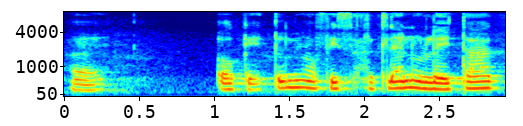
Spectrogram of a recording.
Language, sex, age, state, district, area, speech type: Goan Konkani, female, 18-30, Goa, Salcete, urban, spontaneous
